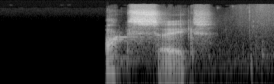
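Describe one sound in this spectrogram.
A man talks into a close microphone.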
